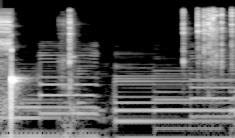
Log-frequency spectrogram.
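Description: Intro jingle music for an animated logo, with a sharp pop sound effect just after the start as its loudest moment and a soft low thump a moment later. The music breaks briefly, then resumes with held notes and a few light clicks near the end.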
